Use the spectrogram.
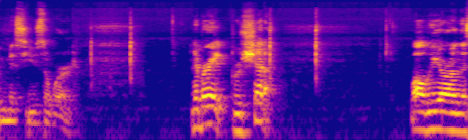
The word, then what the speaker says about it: bruschetta: so which pachetta bruschetta so the correct way to say these yummy treats is bruschetta really it's bruschetta not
